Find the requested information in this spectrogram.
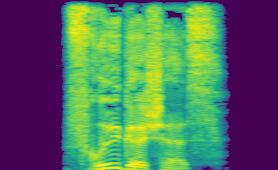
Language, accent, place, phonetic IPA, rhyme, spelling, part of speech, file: German, Germany, Berlin, [ˈfʁyːɡɪʃəs], -yːɡɪʃəs, phrygisches, adjective, De-phrygisches.ogg
- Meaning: strong/mixed nominative/accusative neuter singular of phrygisch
